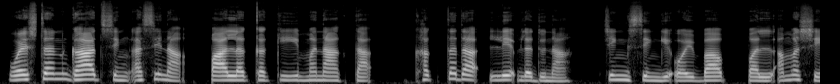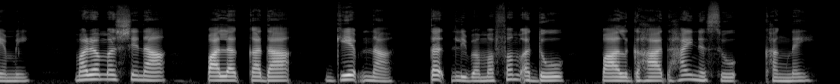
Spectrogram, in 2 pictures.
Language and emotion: Manipuri, neutral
